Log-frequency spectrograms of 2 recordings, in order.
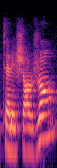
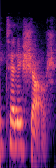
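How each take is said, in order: First: Téléchargeant with nasal ant at the end; full ending. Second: Télécharge ending on the zh sound; silent ending. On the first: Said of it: "instead of". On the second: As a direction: say télécharge with nothing after the g. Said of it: "Do not pronounce it". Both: Shown as a demonstration.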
